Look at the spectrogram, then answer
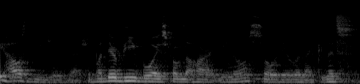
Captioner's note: none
